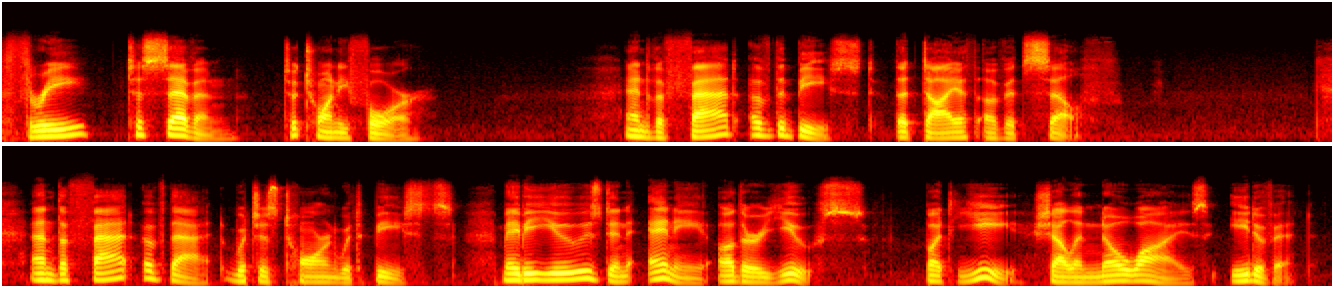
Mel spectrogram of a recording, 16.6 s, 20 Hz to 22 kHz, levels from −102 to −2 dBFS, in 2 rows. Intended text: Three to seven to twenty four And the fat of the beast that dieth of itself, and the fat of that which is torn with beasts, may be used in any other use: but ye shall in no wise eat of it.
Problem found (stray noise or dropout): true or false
false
